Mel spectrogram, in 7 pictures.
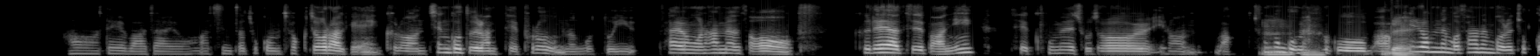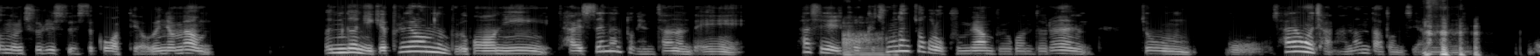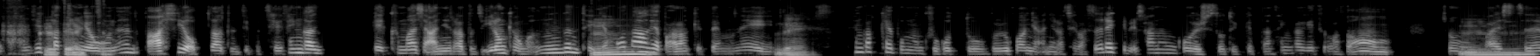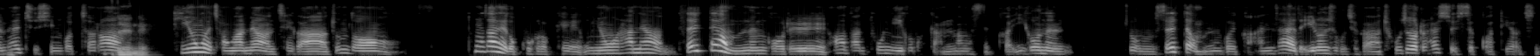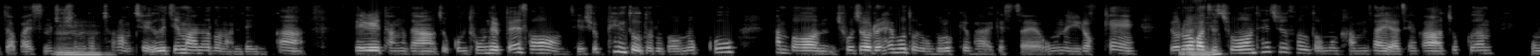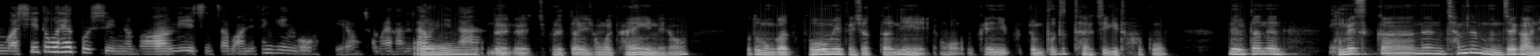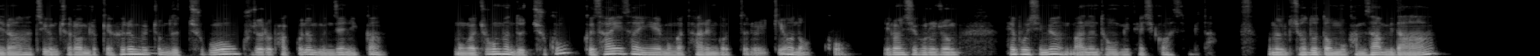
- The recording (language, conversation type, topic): Korean, advice, 일상에서 구매 습관을 어떻게 조절하고 꾸준히 유지할 수 있을까요?
- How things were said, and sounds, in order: tapping; teeth sucking; laughing while speaking: "구매하고"; laugh; teeth sucking; other background noise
